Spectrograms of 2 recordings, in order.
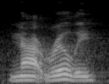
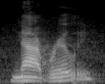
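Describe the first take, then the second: First: Said in the usual way. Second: "Not really" echoed with a disbelieving rise; mock her words back in disbelief; incredulous echo. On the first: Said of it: "That's not what he asked". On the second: A narrator's reading. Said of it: "And your answer is".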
